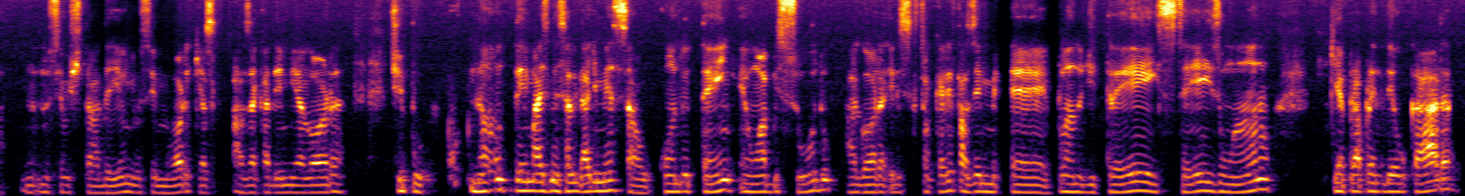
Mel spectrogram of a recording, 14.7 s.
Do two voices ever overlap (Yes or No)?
No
